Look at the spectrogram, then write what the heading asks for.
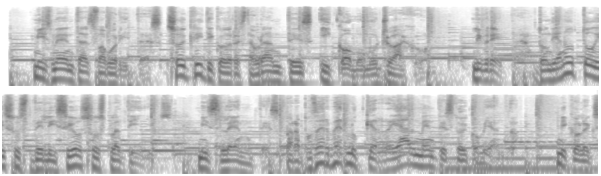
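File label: Latin American Spanish, commercial; GoLocalise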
